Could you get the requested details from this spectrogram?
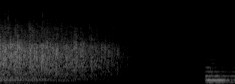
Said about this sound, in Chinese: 各位先生、女士，欢迎来到异想天开拍卖会。今晚将拍卖出十三件艺术品，让我们用最热烈的掌声来迎接最美好的一晚吧。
